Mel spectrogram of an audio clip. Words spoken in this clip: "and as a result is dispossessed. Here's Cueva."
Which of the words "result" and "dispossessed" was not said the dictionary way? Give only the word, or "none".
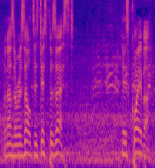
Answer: none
